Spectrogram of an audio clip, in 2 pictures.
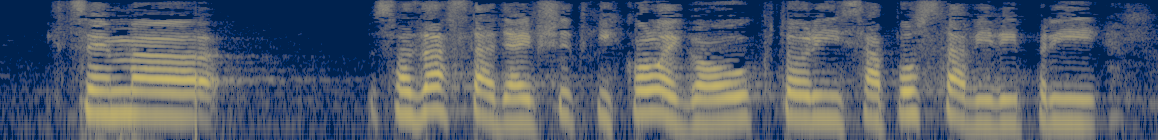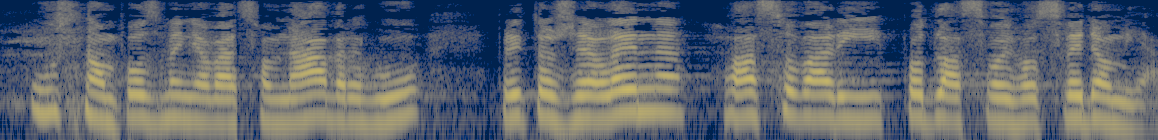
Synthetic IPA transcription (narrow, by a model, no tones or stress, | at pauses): xt͡sɛm | sazast̪aɟajfʃɛt̪kiːxkɔlɛɡɔʊkt̪ɔɾiːsapɔst̪aʋilipɾi | uːsnɔmpɔzmɛɲɔʋat͡sɔmnaːʋr̩ɦu | pɾɛt̪ɔʒɛlɛnɦlasɔʋalipɔd̪lasʋɔjɦɔsʋɛd̪ɔmɪa̰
